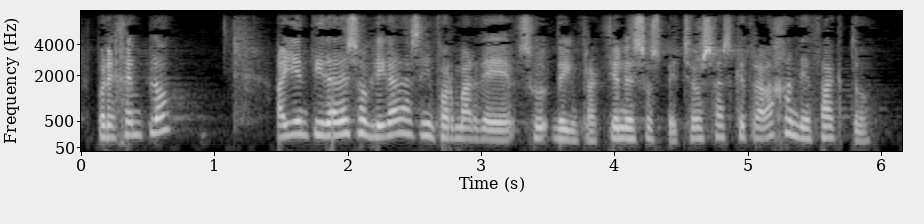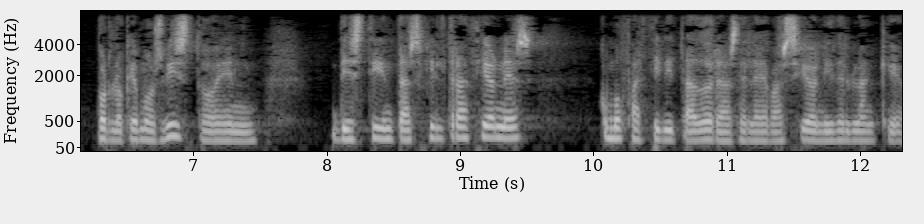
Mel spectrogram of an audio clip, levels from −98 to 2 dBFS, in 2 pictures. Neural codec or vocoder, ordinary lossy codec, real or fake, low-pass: none; none; real; 7.2 kHz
